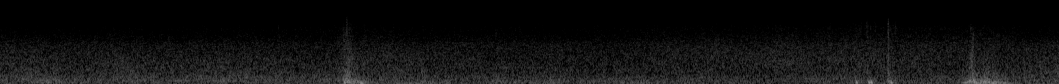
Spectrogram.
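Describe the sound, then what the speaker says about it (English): Steady rain hiss in a Final Fantasy XIV thunderstorm, with a few brief muffled thunder thumps around the middle and near the end, fairly quiet and constant throughout. "Wait for the storm to go away."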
